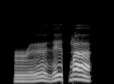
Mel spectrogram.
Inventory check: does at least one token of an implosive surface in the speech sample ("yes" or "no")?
yes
